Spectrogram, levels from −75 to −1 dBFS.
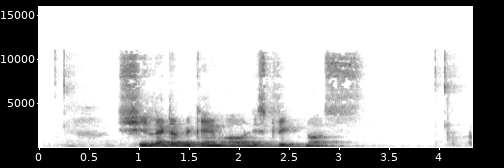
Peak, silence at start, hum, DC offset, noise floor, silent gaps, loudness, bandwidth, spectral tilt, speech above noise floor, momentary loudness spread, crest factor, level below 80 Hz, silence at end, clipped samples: -4 dBFS; 0.8 s; none; under 0.1%; -70 dBFS; none; -18 LUFS; 11.5 kHz; -5.5 dB/octave; 52 dB; 16 LU; 16 dB; -60 dBFS; 0 s; under 0.1%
